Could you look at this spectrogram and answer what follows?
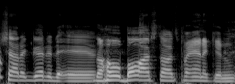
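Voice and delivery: ordinary talk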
